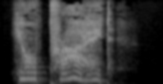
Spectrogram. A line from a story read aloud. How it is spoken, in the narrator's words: the boy whispered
